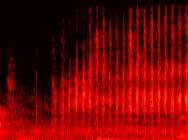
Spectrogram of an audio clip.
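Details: A mother House Wren scolds from a bush near her nest of five almost-fledged chicks, seemingly telling people to get away: harsh, dry buzzy chatter, about ten pulses a second, building after a quiet start, faint human voices.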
